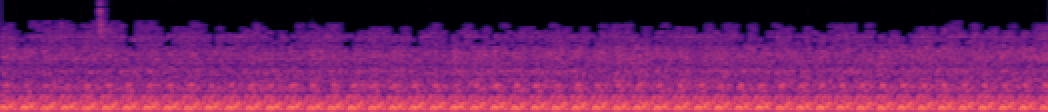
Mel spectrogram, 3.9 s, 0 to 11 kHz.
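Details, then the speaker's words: 1977 Monte Carlo automatic, cold start after sitting a day or two, stalls when revved; carb was adjusted, owner assumes a carburetor problem: lumpy idle pulsing about twice a second, uneven and shaky; rough idle. "And mind you, this is an automatic to the actual sound of the engine, it doesn't really sound too good."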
